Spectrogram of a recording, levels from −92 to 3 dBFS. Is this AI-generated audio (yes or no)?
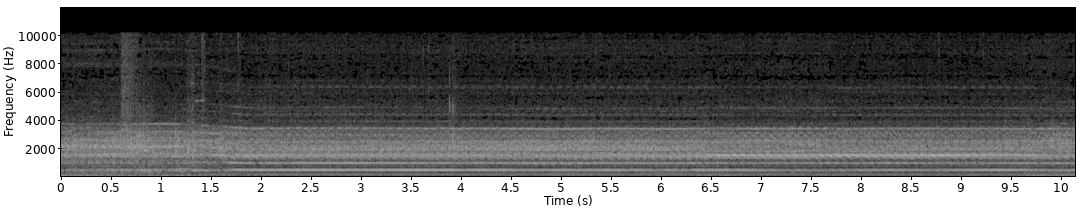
no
